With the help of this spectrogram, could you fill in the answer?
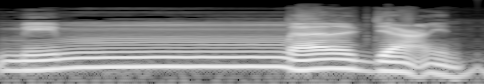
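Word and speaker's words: مِن مَّلْجَإٍ: Ditulisnya min maljain, dibacanya jadi mim maljain.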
